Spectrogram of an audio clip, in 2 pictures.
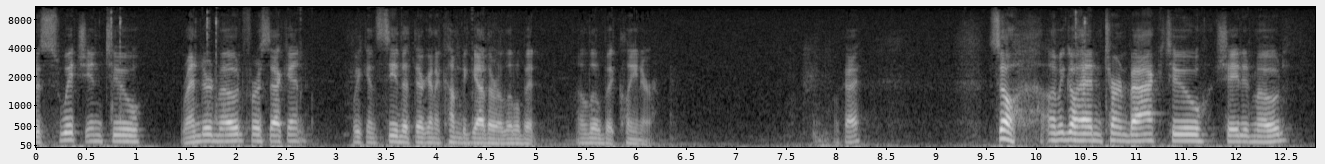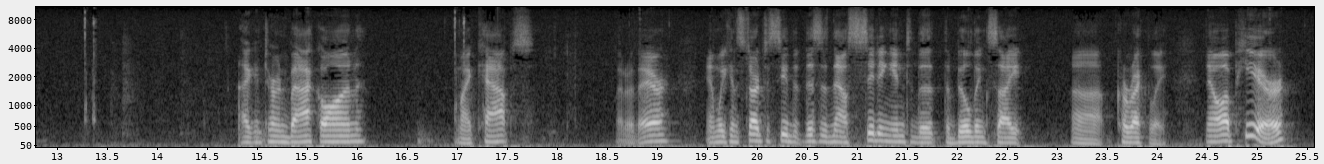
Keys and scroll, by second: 3.5 Escape, 17.9 Escape.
